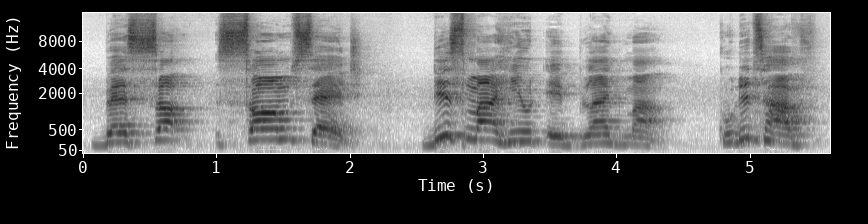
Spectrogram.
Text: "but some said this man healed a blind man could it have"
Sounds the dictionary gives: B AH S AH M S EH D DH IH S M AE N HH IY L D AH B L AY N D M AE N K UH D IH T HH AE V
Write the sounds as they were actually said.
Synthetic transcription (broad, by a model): B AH S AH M S EH D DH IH S M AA N HH IY L D AH B L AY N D M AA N K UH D IH T HH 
